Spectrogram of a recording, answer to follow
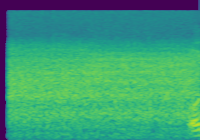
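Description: Steady rushing noise of a waterfall, an even roar of falling water that holds level throughout.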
